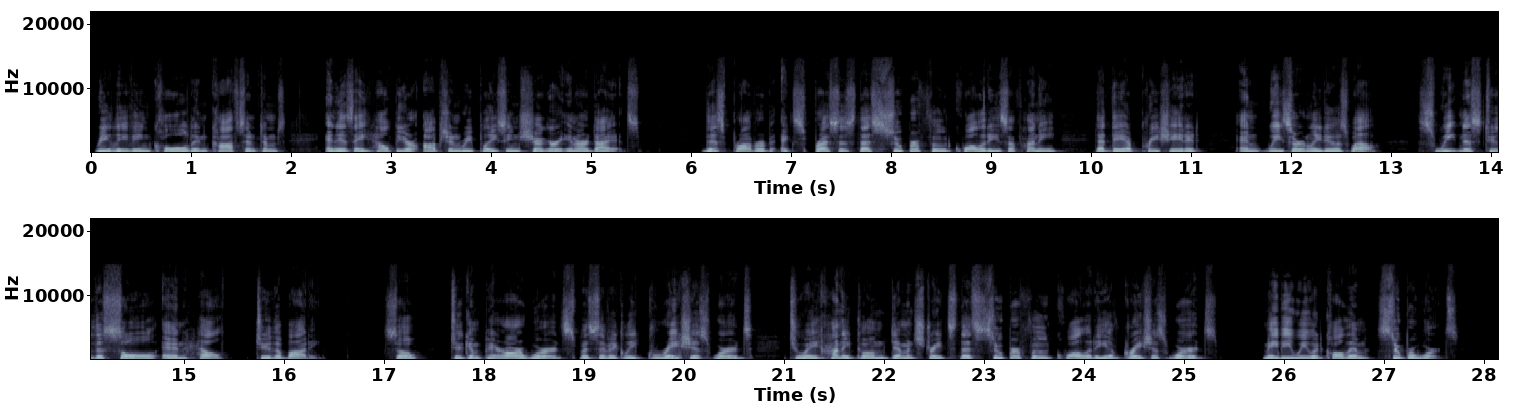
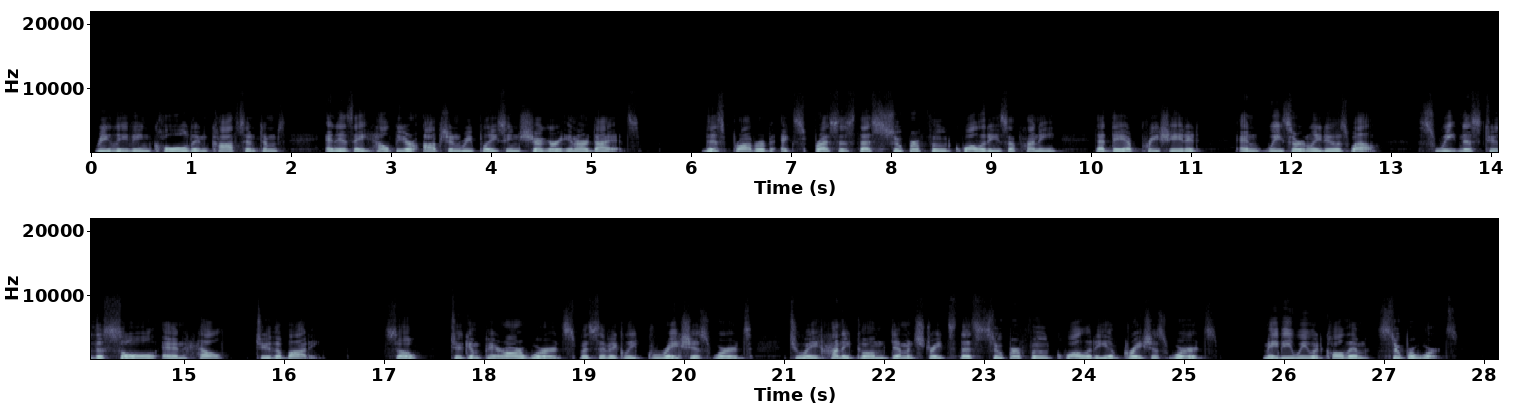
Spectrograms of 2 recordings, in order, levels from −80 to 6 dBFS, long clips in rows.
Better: first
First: none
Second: muffled; slightly; fading above 2.5 kHz

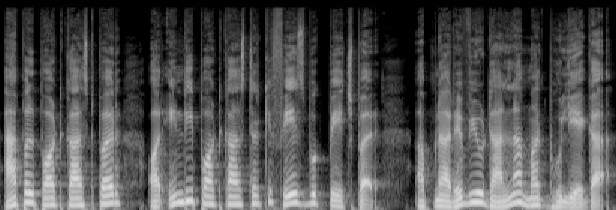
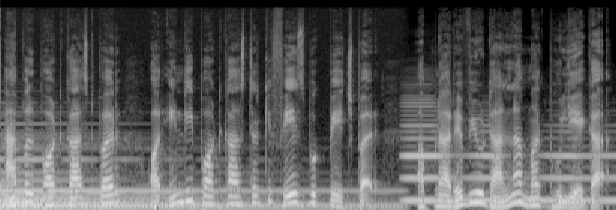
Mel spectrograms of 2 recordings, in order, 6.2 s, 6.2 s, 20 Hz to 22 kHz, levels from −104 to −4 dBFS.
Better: first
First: none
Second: background music; loud; throughout; 5 dB below the speech

